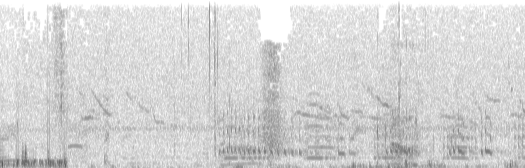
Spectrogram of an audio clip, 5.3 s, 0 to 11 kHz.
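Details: Migrating Sandhill Cranes, far off on a field and taking off, seen from an observation tower at Jasper-Pulaski Fish & Wildlife Area, Indiana, October 9, 2022, give rolling, trumpeting rattles in loose bursts behind wind rumble and a brief voice.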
